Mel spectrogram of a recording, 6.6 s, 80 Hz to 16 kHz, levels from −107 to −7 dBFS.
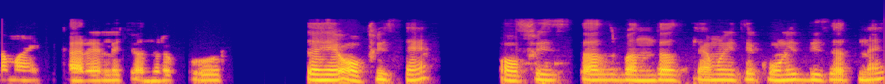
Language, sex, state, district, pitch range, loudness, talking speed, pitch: Marathi, female, Maharashtra, Chandrapur, 195-210 Hz, -18 LUFS, 115 wpm, 205 Hz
